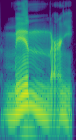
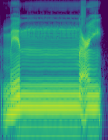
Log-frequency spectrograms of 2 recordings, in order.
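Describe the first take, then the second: First: The n is held briefly, then released smoothly. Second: The n is held with a long nasal hum. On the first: The speaker calls it right. "Namun dibaca min ai" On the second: The speaker calls it wrong. "Tidak boleh dibaca min ai. Itu bacaan gunnah"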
